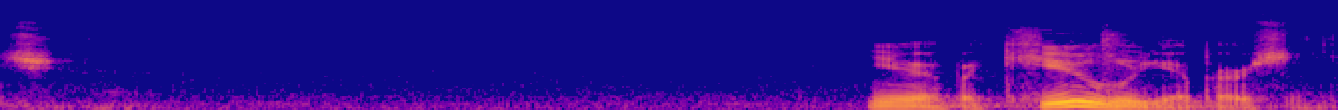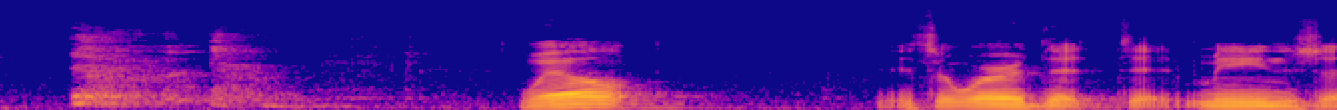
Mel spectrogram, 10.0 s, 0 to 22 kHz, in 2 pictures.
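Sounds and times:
man coughing: 0:05.3 - 0:06.7.

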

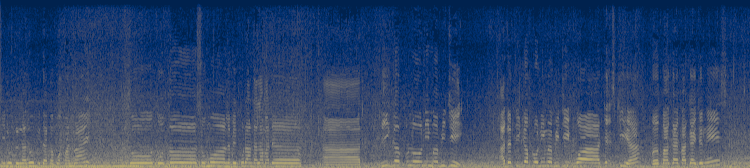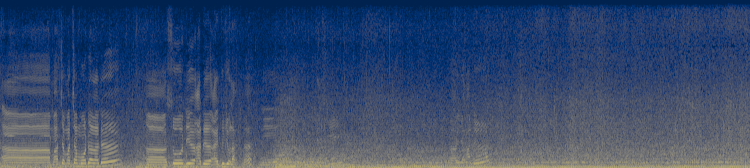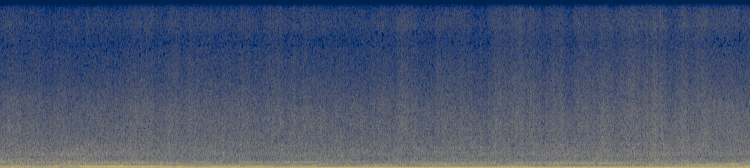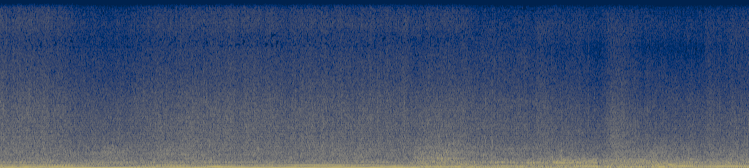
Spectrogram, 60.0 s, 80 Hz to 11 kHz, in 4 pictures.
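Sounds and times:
jet ski engine: 0:00.0 - 0:59.9
water rushing past hull: 0:00.0 - 0:59.9.

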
